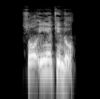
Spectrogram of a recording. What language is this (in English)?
Sindhi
